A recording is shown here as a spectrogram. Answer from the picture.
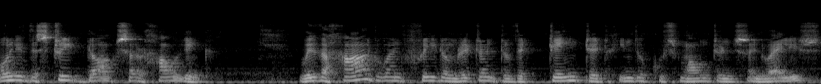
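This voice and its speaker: With lively intonation, a man talks in a fairly high pitch. Vocal fry runs through his voice. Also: fairly slow pace. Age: 60s. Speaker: poet. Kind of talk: poetry reading.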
